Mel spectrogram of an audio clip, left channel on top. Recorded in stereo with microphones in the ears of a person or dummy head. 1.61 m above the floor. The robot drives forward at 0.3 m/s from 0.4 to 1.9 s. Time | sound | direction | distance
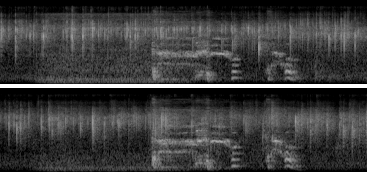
1.5 | a cough | 30° right (ahead or behind) | 1.7 m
